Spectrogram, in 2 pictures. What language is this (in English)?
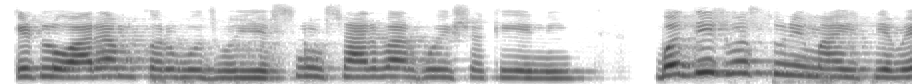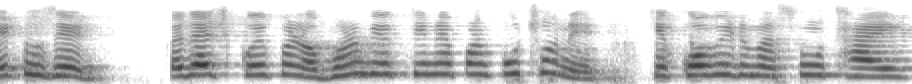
Gujarati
